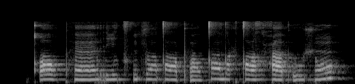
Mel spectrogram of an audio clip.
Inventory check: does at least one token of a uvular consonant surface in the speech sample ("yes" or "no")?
yes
